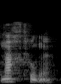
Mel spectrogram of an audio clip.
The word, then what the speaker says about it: Nachthunger: So you have this project called Nachthunger. Am I pronouncing that right? It's a German word called Nachthunger.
